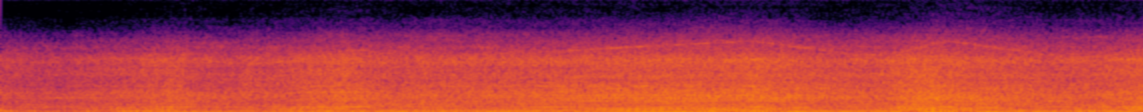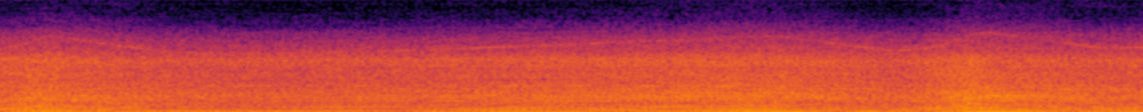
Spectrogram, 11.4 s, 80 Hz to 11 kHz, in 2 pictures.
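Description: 2017 VW Golf's 1.4-litre turbo petrol four-cylinder engine being revved with the car standing still, its pitch rising and falling several times between about 2,000 and 4,000 rpm.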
